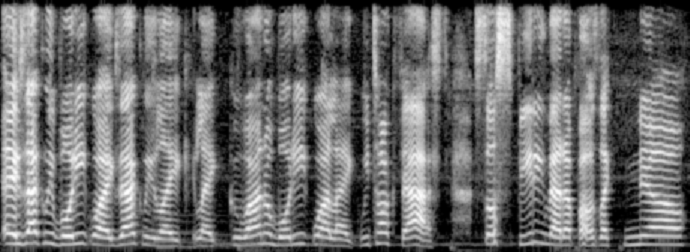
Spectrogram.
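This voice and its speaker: Her voice sits high and sounds pushed and bright as this Puerto Rican woman chats through a reading-sprint live stream from her home computer. She rambles quickly and uses "like" constantly. Faint music can be heard behind her.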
